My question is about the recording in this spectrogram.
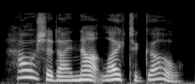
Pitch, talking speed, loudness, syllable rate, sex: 215 Hz, 215 wpm, -14 LUFS, 4.5 syllables/s, female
